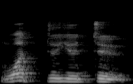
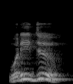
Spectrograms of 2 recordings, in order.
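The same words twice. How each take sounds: First: The question is said slowly and carefully. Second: The question is said very quickly. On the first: "they don't say" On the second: "It's like very fast"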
